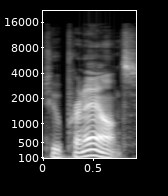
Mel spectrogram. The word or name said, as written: pronounce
